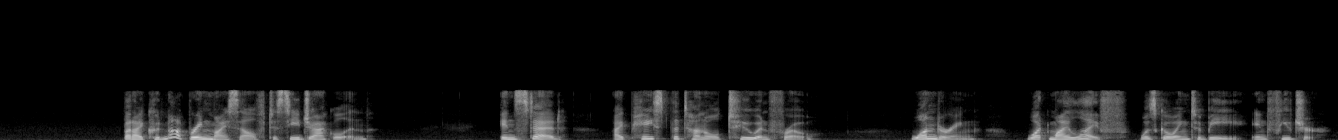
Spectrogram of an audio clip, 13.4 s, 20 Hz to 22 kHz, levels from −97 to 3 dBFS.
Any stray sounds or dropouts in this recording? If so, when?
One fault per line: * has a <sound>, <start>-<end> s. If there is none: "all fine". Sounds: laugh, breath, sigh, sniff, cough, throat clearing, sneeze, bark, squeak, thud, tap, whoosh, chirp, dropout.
all fine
